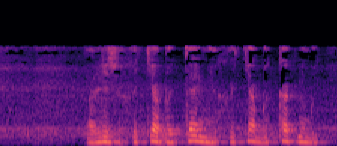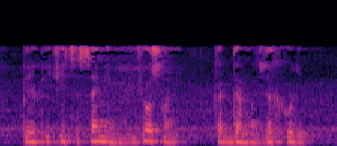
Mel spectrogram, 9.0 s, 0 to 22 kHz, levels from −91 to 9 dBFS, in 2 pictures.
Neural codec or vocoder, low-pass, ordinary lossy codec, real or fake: none; 7.2 kHz; MP3, 24 kbps; real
